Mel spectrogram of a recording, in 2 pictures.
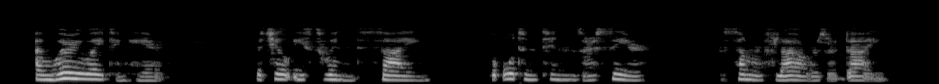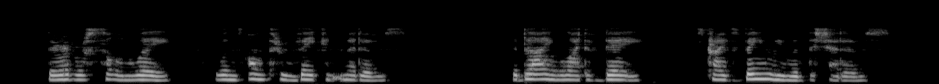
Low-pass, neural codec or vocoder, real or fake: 5.4 kHz; vocoder, 22.05 kHz, 80 mel bands, Vocos; fake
